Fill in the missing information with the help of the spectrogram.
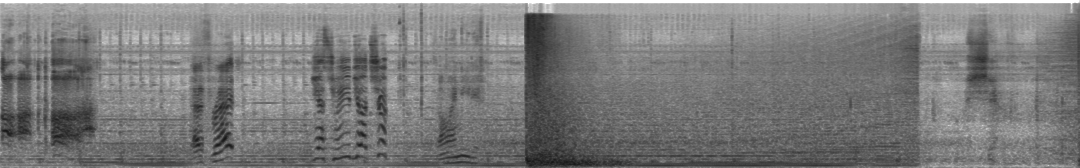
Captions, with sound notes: (Captain grunting) - That a threat? - Yes Reid, you can shoot. - That's all I needed. (gun firing) (tense music) - Oh shit.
